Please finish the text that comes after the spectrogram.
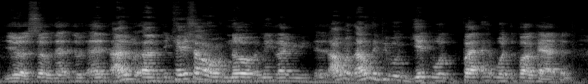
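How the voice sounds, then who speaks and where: Male co-host, crude rowdy banter, higher voice, recorded from a distance in an echoey room. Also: expressive, a little fast, fairly bright tone, slight background noise. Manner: rowdy, swears a lot, laughs often. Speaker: podcast co-host. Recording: roomy echo, mic at a distance.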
